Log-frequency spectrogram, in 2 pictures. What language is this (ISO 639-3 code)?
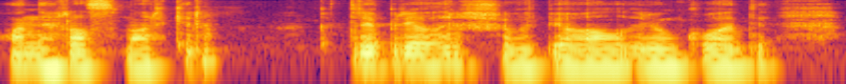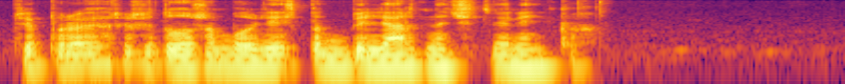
rus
